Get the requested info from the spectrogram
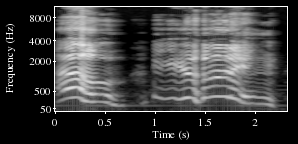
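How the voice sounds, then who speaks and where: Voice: medium pitch, big pitch swings, a little slow, pitched above the performer's own voice. A performer voicing a naive, good-natured little bear in a storybook, bumbling and exclaiming as it talks. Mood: distressed.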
